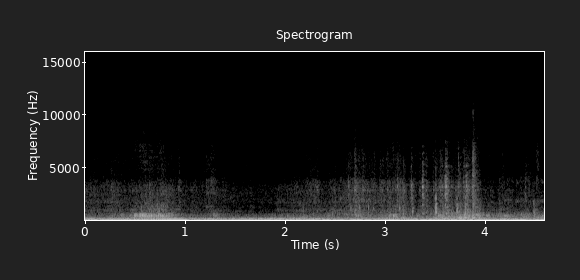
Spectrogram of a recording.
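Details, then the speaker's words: 1965 Mustang with straight-six engine that ran great for a few days before developing a stalling issue as it warms up; an uneven rumble sags and stumbles, then it sputters and dies. Owner suspects weak coil power or a dirty carburetor after winter storage. "what you guys saw there was the thing spottered out and died and then it cranked once and then it acted like the battery was dead"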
